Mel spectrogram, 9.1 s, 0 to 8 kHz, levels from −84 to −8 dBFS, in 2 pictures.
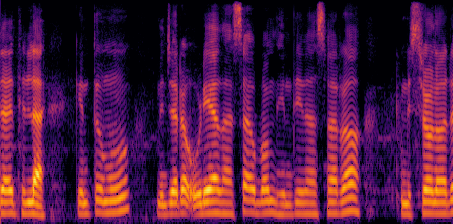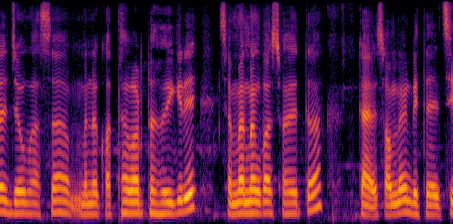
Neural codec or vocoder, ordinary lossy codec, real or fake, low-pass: codec, 16 kHz, 2 kbps, X-Codec, HuBERT features, trained on balanced general audio; none; fake; none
